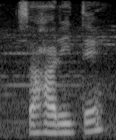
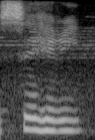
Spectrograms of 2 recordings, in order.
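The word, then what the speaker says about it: সাহরি: অনেকে মনে করেন যে সেহেরি অথবা অনেকে বলে সেহেরি। কিন্তু আসলে এইটা হবে না। সেহেরির উচ্চারণ এটা না। সেহরি শব্দের অর্থ জাদুকর। আর সাহারি তো মানে আমরা যে করি সাহারির তো উচ্চারণ হবে কি সাহারি তো আপনারা এটা একটু মনে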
